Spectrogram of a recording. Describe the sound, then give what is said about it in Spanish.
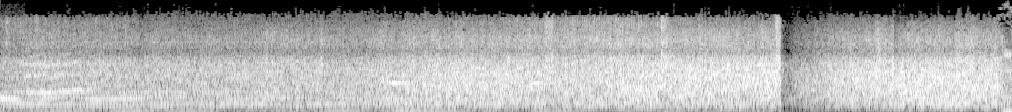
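A car arriving at a roadside restaurant in a film scene: a steady engine hum and road rumble with low throbbing, a brief dip near the end, then the drone continues. “El coche llega al restaurante Luis al borde de la autovía.”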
